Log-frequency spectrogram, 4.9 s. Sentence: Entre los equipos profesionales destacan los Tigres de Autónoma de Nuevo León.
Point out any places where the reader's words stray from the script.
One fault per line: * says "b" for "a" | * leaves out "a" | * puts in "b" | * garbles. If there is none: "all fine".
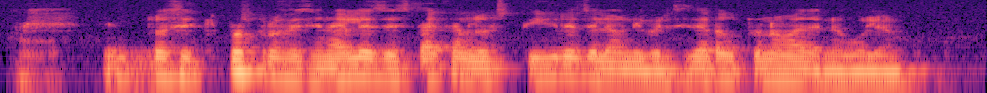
* puts in "la Universidad"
